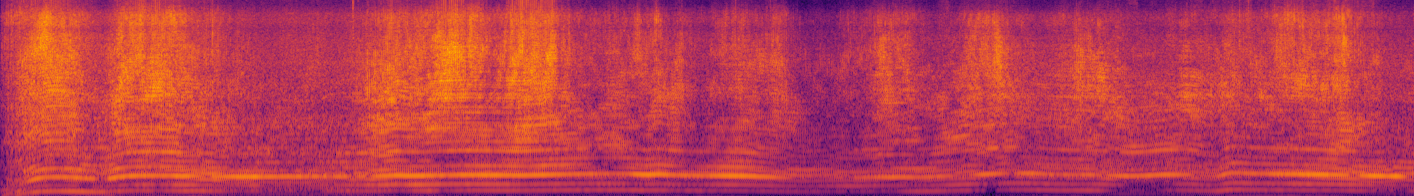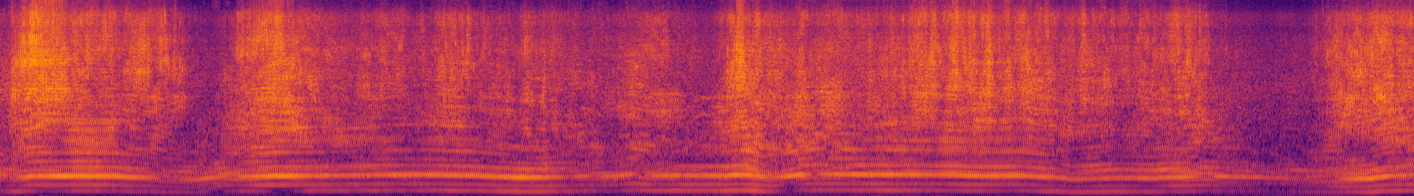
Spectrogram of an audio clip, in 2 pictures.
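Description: Jet sprint boat engine running at high revs, its pitch dipping and climbing again every couple of seconds through the course.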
